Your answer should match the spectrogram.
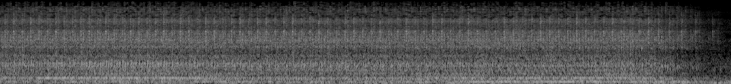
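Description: A sewing machine motor whirs steadily while winding thread onto a bobbin, a continuous close mechanical hum with a light rattling texture that runs for several seconds before easing off at the end.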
